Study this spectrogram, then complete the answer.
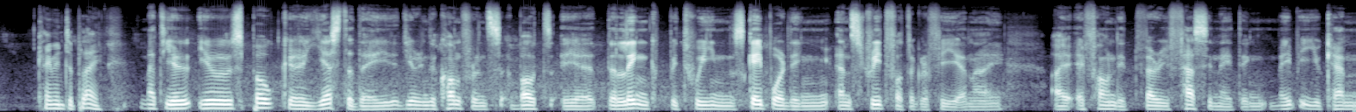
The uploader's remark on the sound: Recorded outside the Rotondes in Bonnevoie, our guest speaker at this year’s Luxembourg Street Photography Festival.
